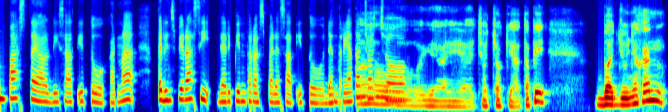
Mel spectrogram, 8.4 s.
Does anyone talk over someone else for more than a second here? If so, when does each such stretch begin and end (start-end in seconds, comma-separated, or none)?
none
